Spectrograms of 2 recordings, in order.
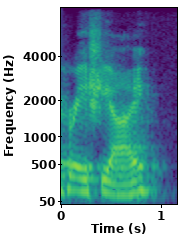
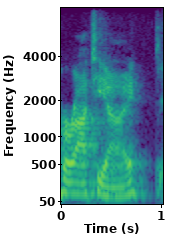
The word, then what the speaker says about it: Horatii: Yeah, I also have Oath of Horatii, spelled T-I-I. I wasn't sure if that was the right pronunciation, but. – The correct answer to that is the Oath of the Horatii, or Horatii. In French, it is Les Sermons des Horaces.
